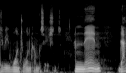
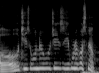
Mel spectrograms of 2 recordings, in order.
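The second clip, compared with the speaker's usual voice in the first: high, wondering mock voice; mock wary onlooker; 13 semitones higher than usual. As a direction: squeak it like a suspicious local. Audience reacting to a stranger.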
